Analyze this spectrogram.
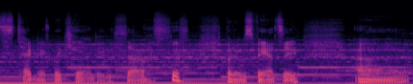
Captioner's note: laughs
